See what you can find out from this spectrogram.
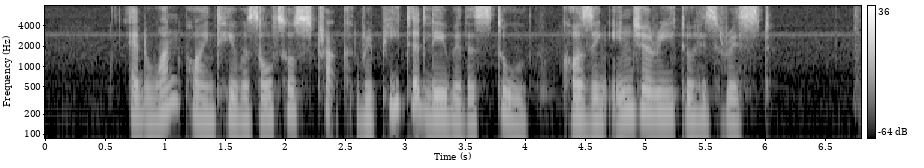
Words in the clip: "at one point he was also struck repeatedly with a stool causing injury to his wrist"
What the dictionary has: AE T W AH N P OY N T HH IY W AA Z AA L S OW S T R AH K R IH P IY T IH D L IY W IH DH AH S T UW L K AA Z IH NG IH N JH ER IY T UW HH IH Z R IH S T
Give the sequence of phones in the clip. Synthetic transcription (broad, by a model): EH T W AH N P OY N T HH IY W AA Z AA L S OW S T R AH K R IH P IY T IH D L IY W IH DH AH S T UW L K AA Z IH NG IH N JH ER IY T UW HH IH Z R IH S T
